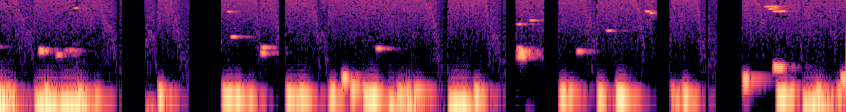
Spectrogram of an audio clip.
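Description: Microphone handling noise: irregular low thumps and bumps, several a second, as a microphone is moved and fitted.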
